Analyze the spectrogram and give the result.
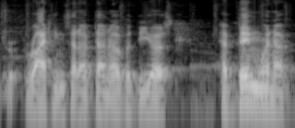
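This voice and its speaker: A middle-aged man with a stutter who repeats words, talking softly and openly as a podcast guest. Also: on the low side, little pitch movement, brisk, faint music behind. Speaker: podcast guest, mountain biker. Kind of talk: casual interview chat.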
